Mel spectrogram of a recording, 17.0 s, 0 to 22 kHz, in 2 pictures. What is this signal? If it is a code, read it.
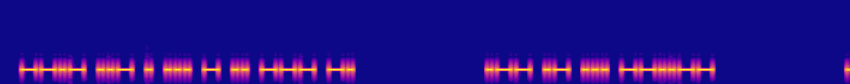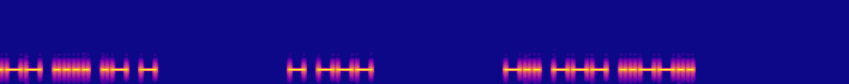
Morse code, heard as a keyed tone, about 25 wpm, 700 Hz. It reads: QUESTION WAS, WHAT TO DO?
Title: 4x Word-Spacing - Sentences from Top 400 Words - 25wpm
